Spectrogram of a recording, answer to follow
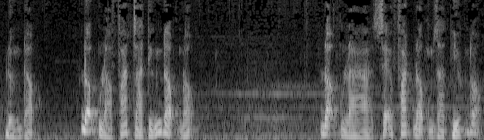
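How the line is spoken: Soft warning whisper. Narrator (Vietnamese): người thanh niên mặt trắng khẽ nói

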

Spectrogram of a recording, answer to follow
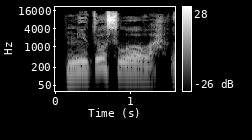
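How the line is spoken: Sigh. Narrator (Russian): вздохнул Ричард

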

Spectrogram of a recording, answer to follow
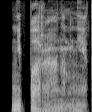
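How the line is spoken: Firm, grim. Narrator (Russian): твердо и мрачно вслух сказал Игнат

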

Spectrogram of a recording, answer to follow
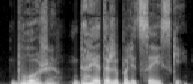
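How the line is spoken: Relieved sigh. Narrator (Russian): Смертин вздохнул с облегчением

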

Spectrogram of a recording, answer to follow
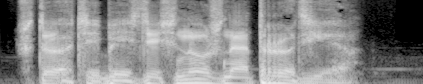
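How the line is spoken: Growl. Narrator (Russian): прорычал он

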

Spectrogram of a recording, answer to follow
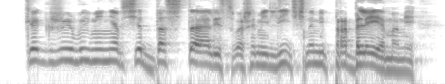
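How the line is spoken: Hissed. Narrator (Russian): прошипел Эссекс

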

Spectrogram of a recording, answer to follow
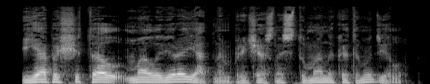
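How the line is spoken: Calm reply. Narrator (Russian): спокойно ответил рентген

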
